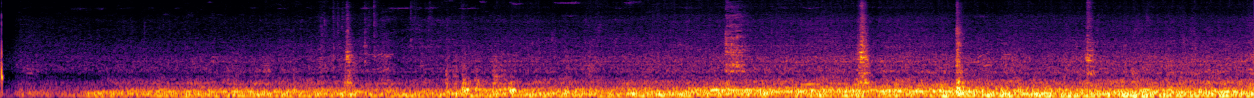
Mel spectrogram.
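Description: A bus's engine running steadily, heard from inside the passenger cabin. It starts about a second in and grows slightly louder, with a handful of short sharp clicks or rattles over it.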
